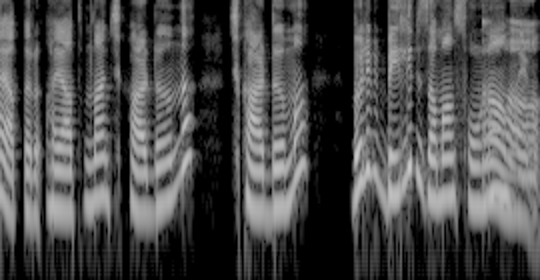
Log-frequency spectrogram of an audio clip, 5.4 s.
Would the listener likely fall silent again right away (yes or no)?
no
